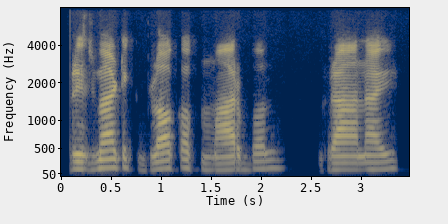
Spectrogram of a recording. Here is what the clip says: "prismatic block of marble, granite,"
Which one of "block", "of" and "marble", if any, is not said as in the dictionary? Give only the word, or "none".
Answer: of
